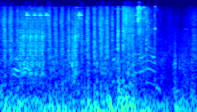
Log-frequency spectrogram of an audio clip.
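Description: Rapid automatic gunfire from a gun in a Rebirth Island video game match, dense repeated bursts close up, with a player talking over it.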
